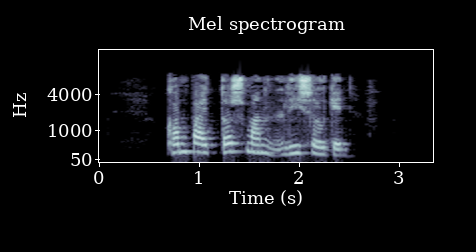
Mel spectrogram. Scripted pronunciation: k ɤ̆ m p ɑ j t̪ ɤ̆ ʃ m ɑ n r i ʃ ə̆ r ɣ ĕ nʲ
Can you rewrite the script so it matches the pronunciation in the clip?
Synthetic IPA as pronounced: k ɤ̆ m p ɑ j t̪ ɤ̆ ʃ m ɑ n l i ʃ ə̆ l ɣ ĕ nʲ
